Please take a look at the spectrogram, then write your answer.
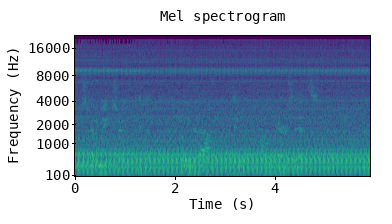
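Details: Harbor Freight 2hp 29-gallon air compressor fitted with an air filter and a foam-and-zip-tie cooler/air dryer, switched on: steady, even quiet hum with a smooth pulse about three times a second, no knocks or rattles; normal running.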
